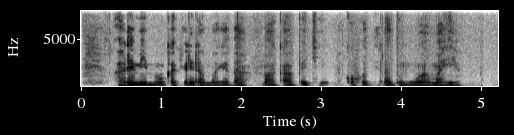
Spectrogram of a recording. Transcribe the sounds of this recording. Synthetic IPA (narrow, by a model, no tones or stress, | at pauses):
aɾemimoːkakeɾiɾamaɣɛðamakapet͡ʃinakohoðeɾaðumuamaɦio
